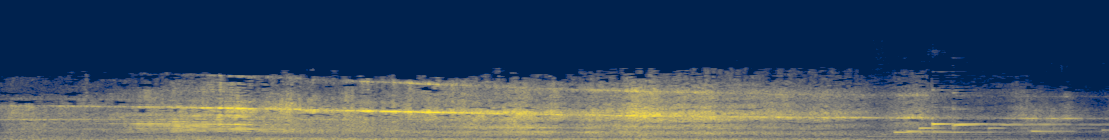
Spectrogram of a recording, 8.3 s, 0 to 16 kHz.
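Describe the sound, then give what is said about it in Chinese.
An airplane bound for the United States takes off in autumn 2009, with a loud, steady engine roar layered with high whining tones that shift in pitch, the roar easing slightly toward the end. No one speaks. “飞机起飞后，也不知道过了多久，我妈告诉我，刚才机长广播说，现在地面上的肯尼迪机场没有可供降落的场地，所以飞机一掉头就飞回了大西洋。”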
